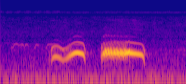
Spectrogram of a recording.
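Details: Two-part call of a spotted dove in a long back-and-forth contest with a wild rival: a bent, rising first note, a short pause, then a sustained rolling coo.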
